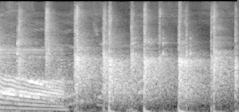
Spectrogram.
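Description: Children clap after a point is scored in a competitive match, a run of sharp, separate claps spaced unevenly nearby, following a brief voice at the start.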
